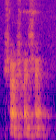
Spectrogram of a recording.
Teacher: Like that, so there's a combination, it's like a DR, you're ready like a DR. So this is a sh with an R sound, and the tongue drum like sh, like that.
